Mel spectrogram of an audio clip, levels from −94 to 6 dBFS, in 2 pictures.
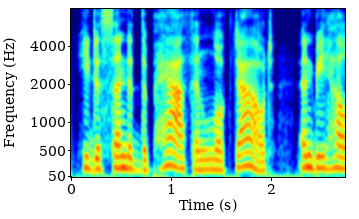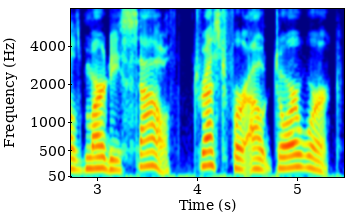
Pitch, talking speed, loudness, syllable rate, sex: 185 Hz, 175 wpm, -18 LUFS, 4.4 syllables/s, female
